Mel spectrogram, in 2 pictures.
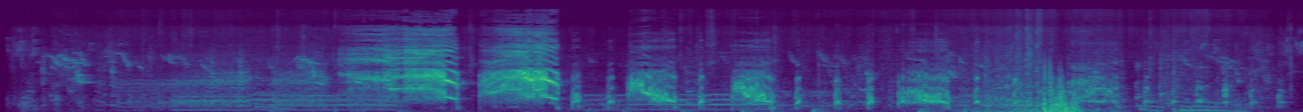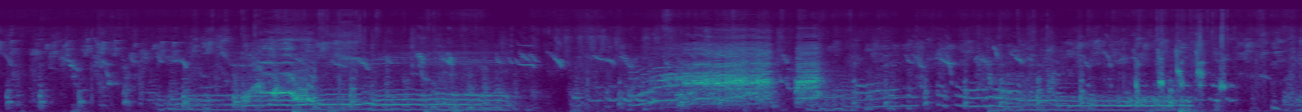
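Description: A flock of barn chickens clucking and squawking, with the loudest calls about four and five seconds in. A low rumble of camera handling comes around ten seconds.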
